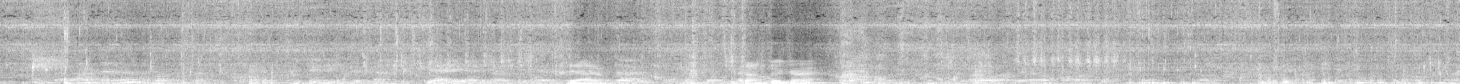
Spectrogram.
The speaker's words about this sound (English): so it's time to brush the old teeth. If you see my Day in the Life videos, you know I brush my teeth before a gig, so let's get this closer so you can really hear.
